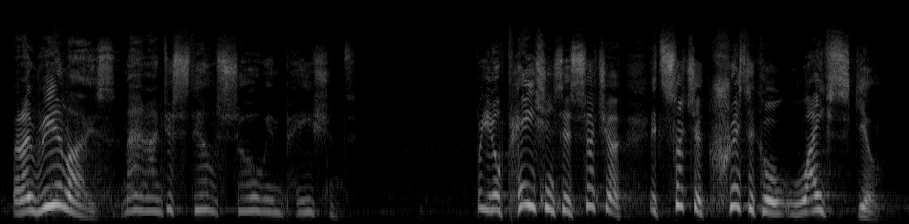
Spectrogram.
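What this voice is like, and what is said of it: English accent. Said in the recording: “Then I realize I'm English. ... I've got an accent”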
